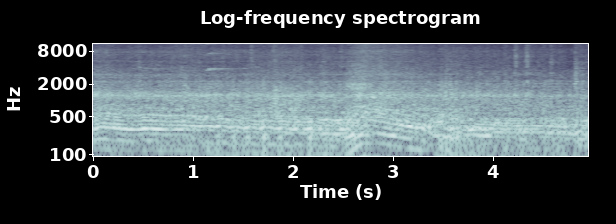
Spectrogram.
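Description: Yamaha RX-135's single-cylinder two-stroke engine, extremely loud, under way on the throttle. The engine note falls, climbs again near the middle, then drops off.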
